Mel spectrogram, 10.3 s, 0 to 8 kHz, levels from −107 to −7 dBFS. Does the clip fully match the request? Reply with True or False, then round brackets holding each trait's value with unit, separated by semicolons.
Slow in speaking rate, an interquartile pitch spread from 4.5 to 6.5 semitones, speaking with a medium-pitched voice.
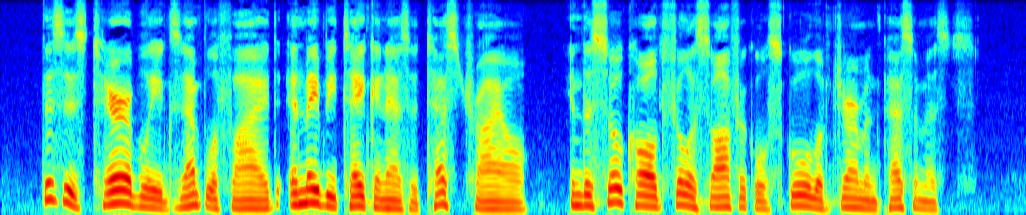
False (125 wpm; 5.2 semitones; 130 Hz)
